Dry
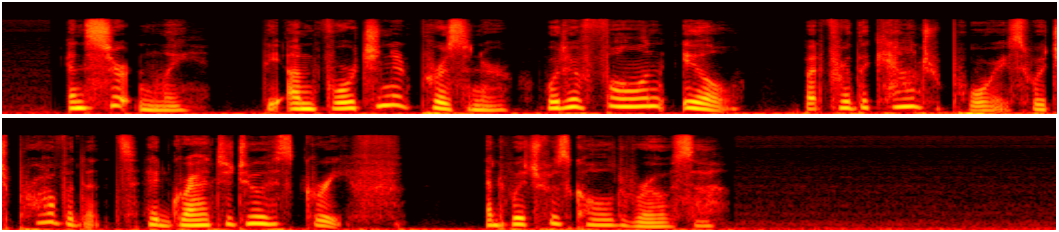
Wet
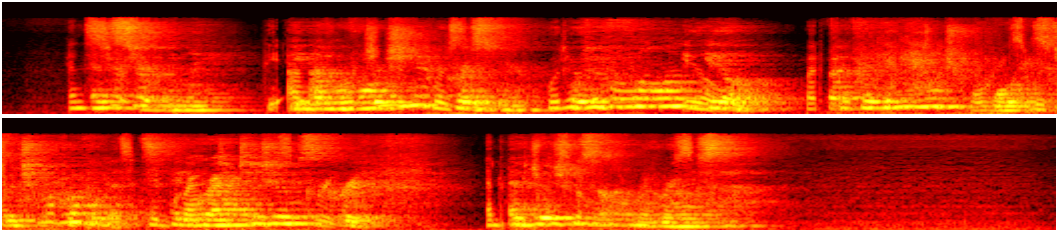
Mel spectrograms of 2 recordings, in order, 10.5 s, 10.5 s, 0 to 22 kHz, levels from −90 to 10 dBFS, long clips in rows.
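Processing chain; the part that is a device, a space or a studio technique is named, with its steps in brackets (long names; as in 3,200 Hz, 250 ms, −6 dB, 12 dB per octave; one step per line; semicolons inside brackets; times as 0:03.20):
far-field microphone of a smart speaker (convolution reverb RT60 0.70 s, pre-delay 106 ms, DRR −7 dB; high-pass filter 86 Hz 6 dB per octave; automatic gain control gain up to 12 dB; level −1 dB; Opus 20 kbit/s 48,000 Hz)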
